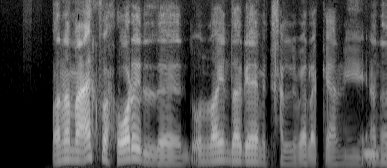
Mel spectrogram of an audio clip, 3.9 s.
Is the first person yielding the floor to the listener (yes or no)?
yes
